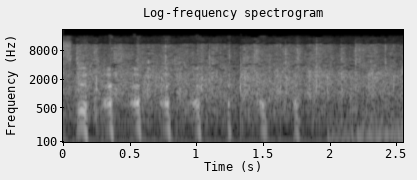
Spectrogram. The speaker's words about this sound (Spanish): Aplausos para esa pinche frase filosófica del señor Don Lucho y su pandilla, mejor conocidos como los pinches demonios.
